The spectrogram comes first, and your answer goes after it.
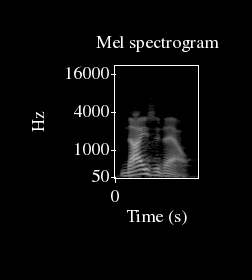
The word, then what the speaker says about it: Gneisenau: Now, can anybody pronounce this guy's name? Gneisenau like the G isn't even there. This is General August Count von Gneisenau.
